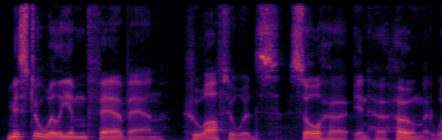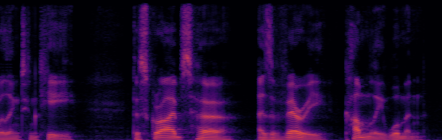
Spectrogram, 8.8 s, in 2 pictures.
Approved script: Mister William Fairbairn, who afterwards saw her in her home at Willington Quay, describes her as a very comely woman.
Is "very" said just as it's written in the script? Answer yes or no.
yes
